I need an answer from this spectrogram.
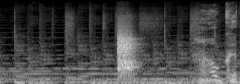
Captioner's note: gavel slam!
